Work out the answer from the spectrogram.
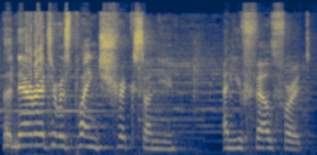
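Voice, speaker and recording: A woman's voice: on the high side, moderate pace, sharp tone, faint music behind, poor audio. A woman narrating a comic visual novel in a wry, arch, mock-grand storyteller's manner.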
